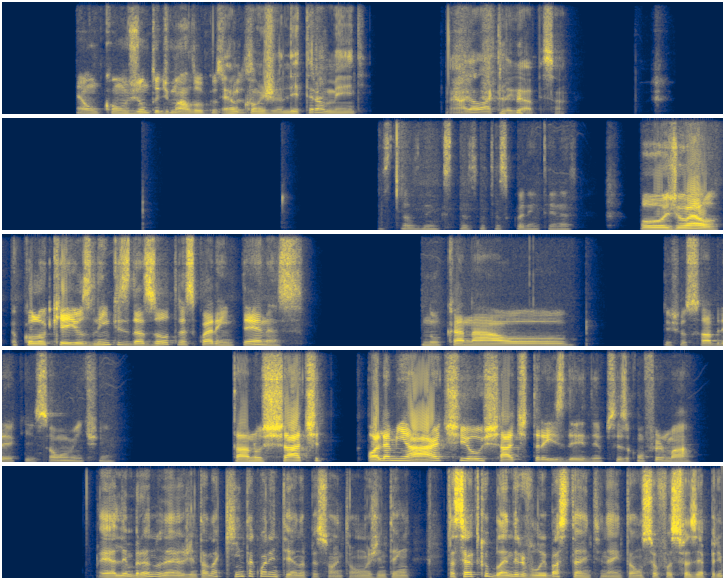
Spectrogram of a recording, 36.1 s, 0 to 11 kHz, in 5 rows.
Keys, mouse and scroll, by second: 0.1 click, 0.4 s, 1.8-2.5 middle drag, 2.5 click, 4.0 middle click, 4.2 click, 4.5 scroll down 3, 4.8-5.7 middle drag, 5.7 scroll up 3, 6.0-6.7 scroll down 5, 6.7-11.4 middle drag, 12.1 click.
